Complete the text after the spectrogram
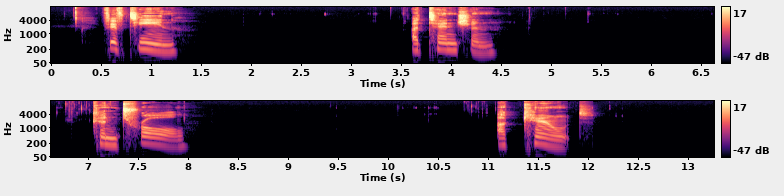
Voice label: plosives; plosive pronunciation

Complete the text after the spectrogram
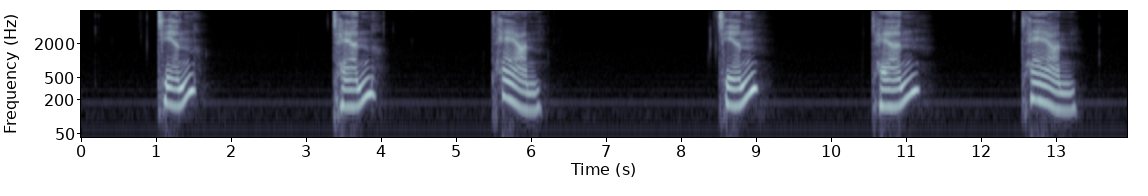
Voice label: Tin Ten Tan, American English; long and short vowels in American English

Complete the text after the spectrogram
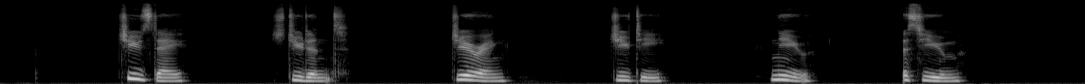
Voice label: Brit Tuesday to Assume, british english

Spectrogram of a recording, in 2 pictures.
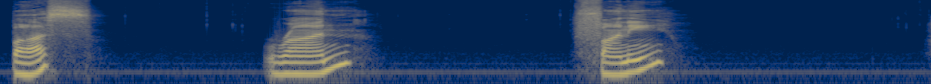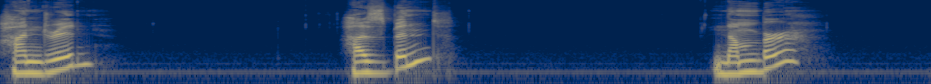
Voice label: Short U, American English; long and short vowels in American English

